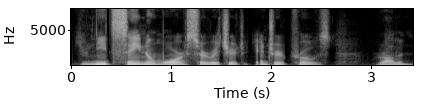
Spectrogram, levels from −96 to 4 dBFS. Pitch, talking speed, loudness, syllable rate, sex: 115 Hz, 160 wpm, -20 LUFS, 4.9 syllables/s, male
